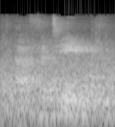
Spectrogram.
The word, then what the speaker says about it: fatigue: Yeah. Fatigue. Two syllables. Fatigue. It looks like fatigue, but fatigue.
